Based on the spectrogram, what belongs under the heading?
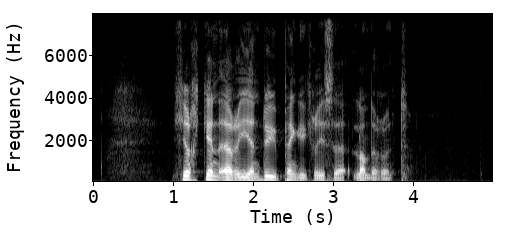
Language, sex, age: Norwegian, male, 46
